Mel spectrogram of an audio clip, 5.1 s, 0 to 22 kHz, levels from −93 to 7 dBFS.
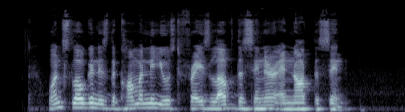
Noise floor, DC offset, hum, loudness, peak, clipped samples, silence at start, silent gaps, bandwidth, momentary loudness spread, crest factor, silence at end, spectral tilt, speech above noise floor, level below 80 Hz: -69 dBFS; under 0.1%; none; -21 LUFS; -4 dBFS; under 0.1%; 0.6 s; none; 11.5 kHz; 9 LU; 18 dB; 0.8 s; -6.5 dB/octave; 48 dB; -58 dBFS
